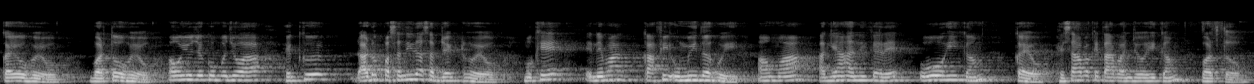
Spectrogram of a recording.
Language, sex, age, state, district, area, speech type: Sindhi, male, 45-60, Maharashtra, Thane, urban, spontaneous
